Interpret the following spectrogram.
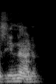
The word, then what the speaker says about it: Shinar: Fue en esta tierra de Shinar, se le escribe, se pronuncia Shinar, que la ciudad se llegó a conocer más tarde como Babilonia y que posteriormente como Mesopotamia.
